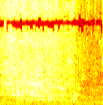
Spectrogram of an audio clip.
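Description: Tap water running into a cooking pot for polenta, a steady close-up splashing pour that fades out toward the end.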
